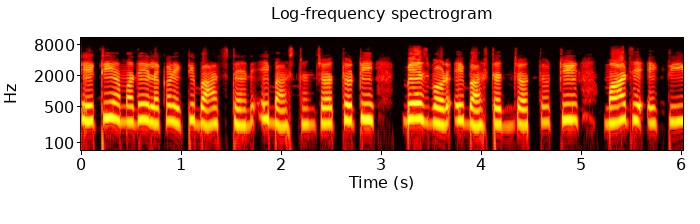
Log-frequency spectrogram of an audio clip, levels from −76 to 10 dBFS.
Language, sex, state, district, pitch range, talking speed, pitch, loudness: Bengali, female, West Bengal, Dakshin Dinajpur, 235-280 Hz, 200 wpm, 255 Hz, -14 LUFS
